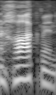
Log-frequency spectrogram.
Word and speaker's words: Hochman: We're super lucky to have Hochman in the house. It's Hochman, right? Did I pronounce it right?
